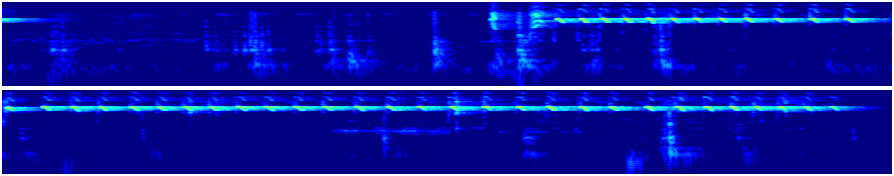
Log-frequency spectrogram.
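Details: Caged cucak kinoy bulbul gives a training song. A few scattered clicks and soft notes give way to a harsh burst, then one long, fast, even high trill of about six seconds that fades at the end.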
